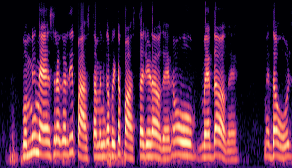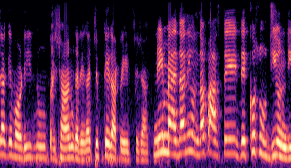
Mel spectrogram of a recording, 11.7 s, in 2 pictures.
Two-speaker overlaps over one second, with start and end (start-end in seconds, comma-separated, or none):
none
